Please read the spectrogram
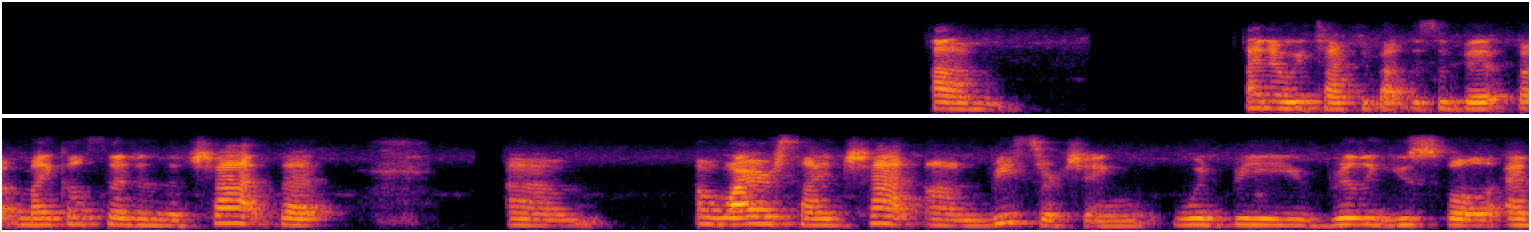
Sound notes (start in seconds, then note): none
